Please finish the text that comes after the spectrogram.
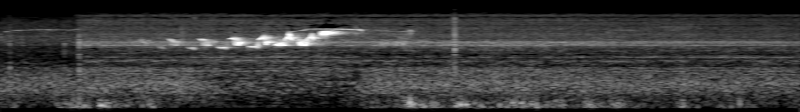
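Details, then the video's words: Black-throated grey warbler singing nearby: a short series of high, buzzy notes run together over about a second and a half, ending in a sharper upward flourish, above a steady low rumble of distant traffic. "Black throated Grey Warbler"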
